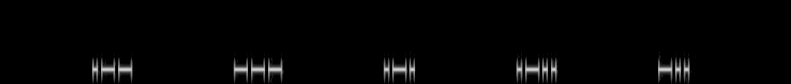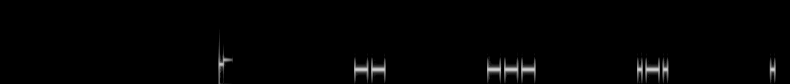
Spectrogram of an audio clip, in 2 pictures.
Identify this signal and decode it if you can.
Morse code, heard as a keyed tone, about 28 wpm, spaced as for 8 wpm, 700 Hz. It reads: WORLD MORE
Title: 8x Character Spacing - Top 500 Words - 28wpm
